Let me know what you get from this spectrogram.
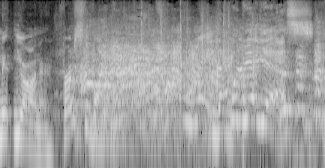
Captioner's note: audience laughing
